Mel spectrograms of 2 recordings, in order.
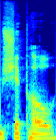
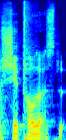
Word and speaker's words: Schiphol: It's honestly the first sighting you get coming from Schiphol, not Schiphol, that's the airport. What's it called? I can't pronounce the name of the station.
